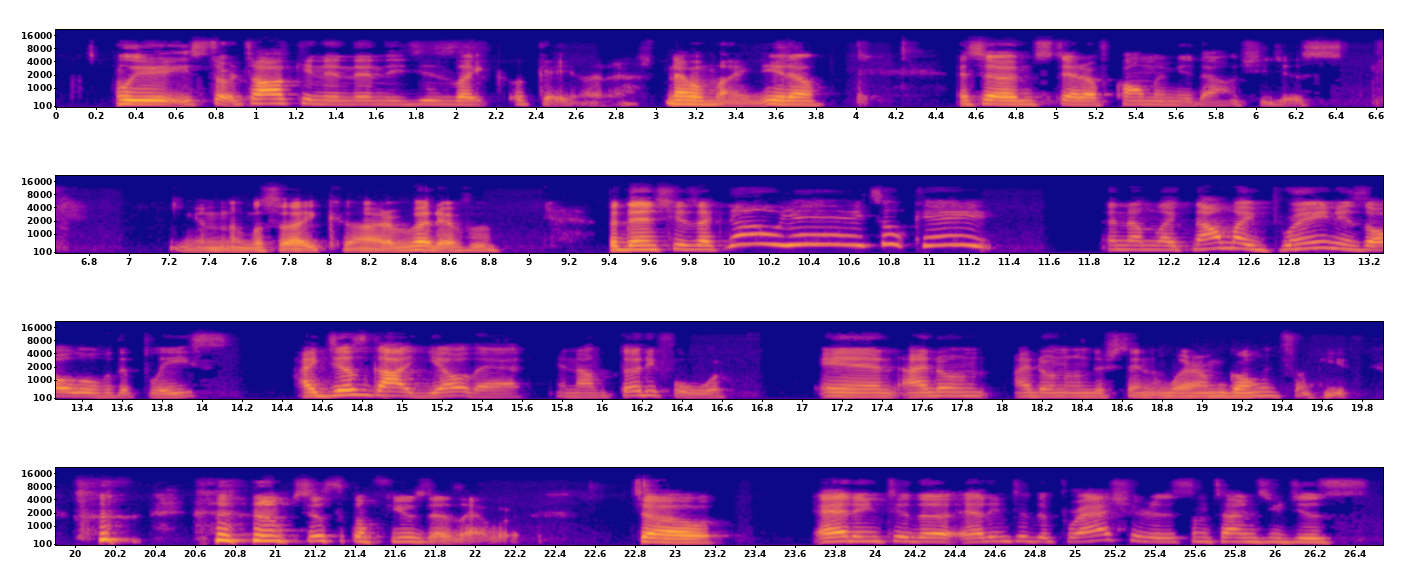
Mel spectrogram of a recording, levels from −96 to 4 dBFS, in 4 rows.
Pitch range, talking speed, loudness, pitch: 185-235 Hz, 195 wpm, -25 LUFS, 205 Hz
